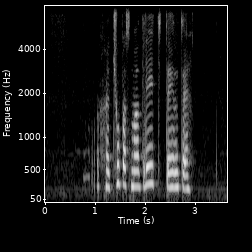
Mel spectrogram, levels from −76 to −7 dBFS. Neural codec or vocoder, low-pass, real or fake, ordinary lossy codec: none; 7.2 kHz; real; Opus, 16 kbps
